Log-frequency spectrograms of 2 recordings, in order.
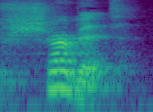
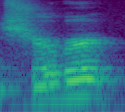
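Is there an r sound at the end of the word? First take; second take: no; yes. First: The second syllable has no r sound. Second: The second syllable ends with an r sound. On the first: "It's rainbow sherbet" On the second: "a lot of us grew up pronouncing it sherbert"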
